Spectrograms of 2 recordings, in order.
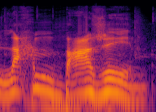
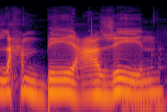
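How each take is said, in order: First: The two words are run together smoothly. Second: The second word is split, with a separate middle syllable. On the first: This is how the speaker's own dialect says it. "I put it everything together" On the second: This is a form the speaker's dialect does not use. "I don't say lahm bi'ajin"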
